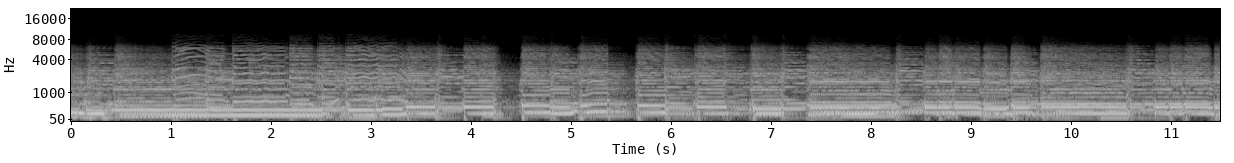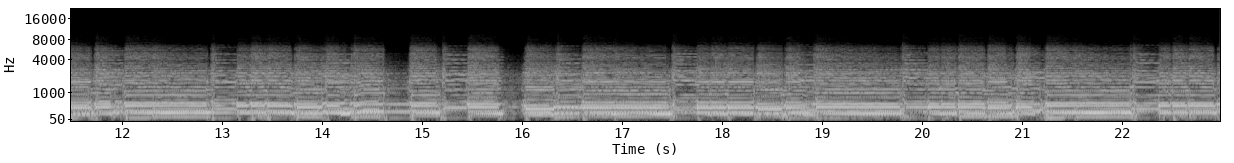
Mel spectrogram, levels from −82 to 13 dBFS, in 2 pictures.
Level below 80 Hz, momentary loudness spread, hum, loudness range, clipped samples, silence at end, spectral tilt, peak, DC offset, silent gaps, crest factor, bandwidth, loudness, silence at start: -38 dBFS; 3 LU; none; 1 LU; under 0.1%; 0 s; -7 dB/octave; 0 dBFS; under 0.1%; none; 12 dB; 7 kHz; -14 LUFS; 0 s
